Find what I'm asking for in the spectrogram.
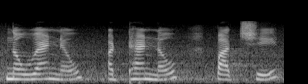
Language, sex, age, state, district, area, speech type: Marathi, female, 18-30, Maharashtra, Mumbai Suburban, urban, spontaneous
